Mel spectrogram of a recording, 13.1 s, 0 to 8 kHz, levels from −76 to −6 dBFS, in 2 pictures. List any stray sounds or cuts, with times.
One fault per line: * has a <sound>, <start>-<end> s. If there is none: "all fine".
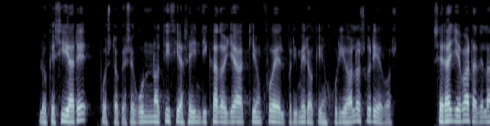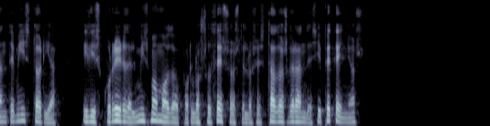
all fine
